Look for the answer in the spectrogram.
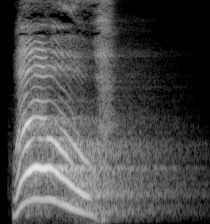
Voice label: Horse Stop Walk Adult; Warframe; Duviri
